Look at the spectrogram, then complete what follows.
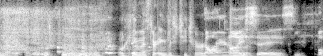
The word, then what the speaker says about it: Dionysus: you just tell me that again how you're pronouncing that the honest as I've never seen anything ok mr. English teacher Dionysus mom okay thank you well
